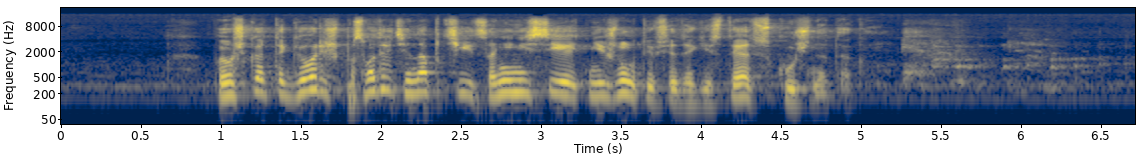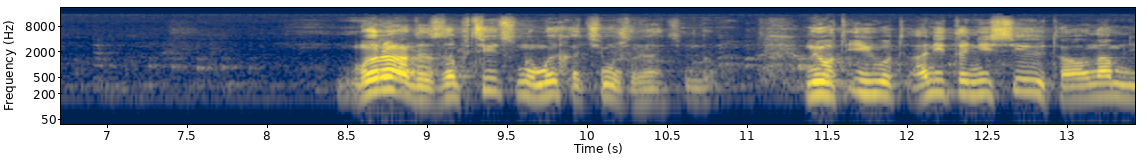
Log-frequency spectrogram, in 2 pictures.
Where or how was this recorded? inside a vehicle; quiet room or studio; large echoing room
large echoing room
